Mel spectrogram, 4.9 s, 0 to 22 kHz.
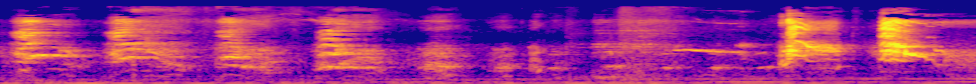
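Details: Three 20-day-old female pure-bred Labrador Retriever puppies give short high yips and whimpers, a quick run of bursts early on, then two louder sharp yelps near the end, over a steady low hum.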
